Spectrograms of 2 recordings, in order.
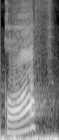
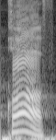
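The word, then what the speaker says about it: قاف: Okay, so if you pronounce letter qaf a light letter, it will change the meaning, and this is one of the common mistakes also.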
